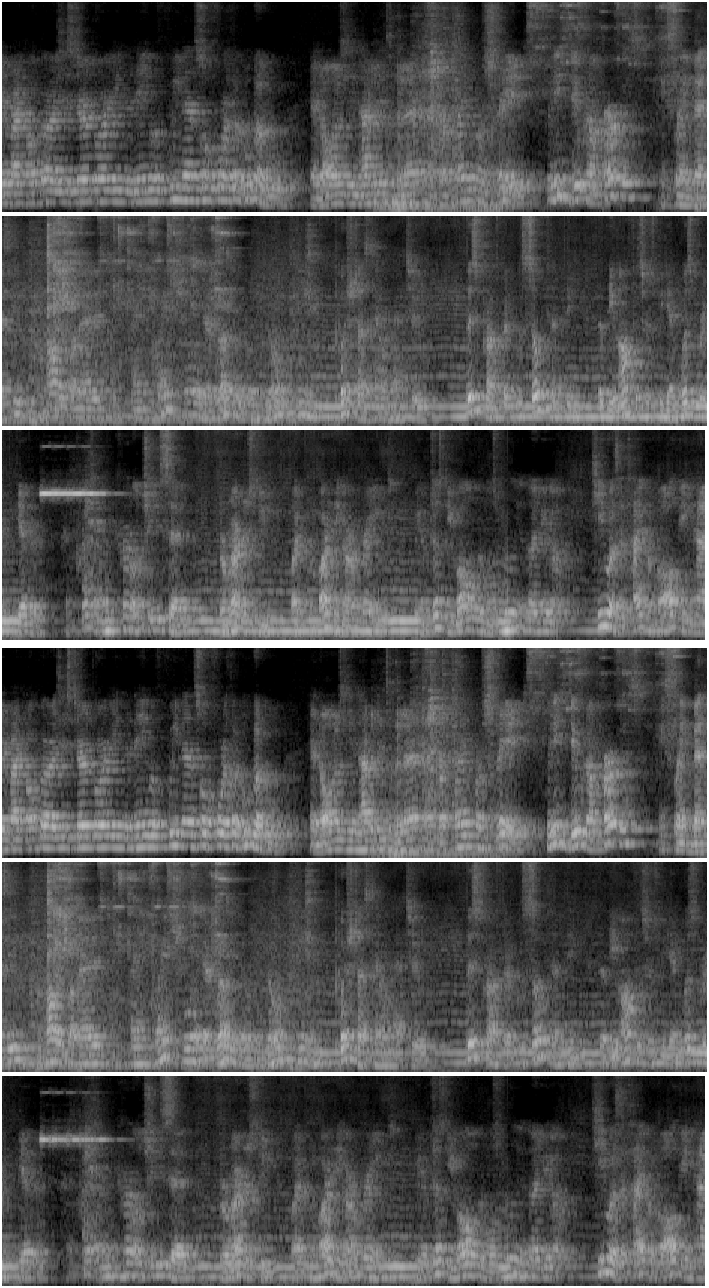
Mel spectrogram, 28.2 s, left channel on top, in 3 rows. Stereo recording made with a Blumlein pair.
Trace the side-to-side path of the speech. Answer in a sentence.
In this clip you hear the speech travel towards the left.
